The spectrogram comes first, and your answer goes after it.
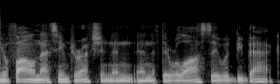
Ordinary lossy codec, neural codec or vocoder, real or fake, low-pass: AAC, 48 kbps; none; real; 7.2 kHz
